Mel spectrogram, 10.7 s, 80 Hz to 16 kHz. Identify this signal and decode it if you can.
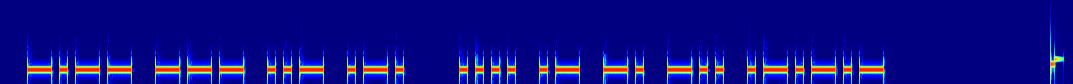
Morse code, heard as a keyed tone, about 15 wpm, 700 Hz. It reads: YOUR HAND.
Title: Sentences from Top 1000 Words - Review Part 2 - 15wpm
